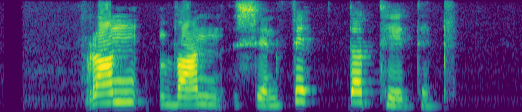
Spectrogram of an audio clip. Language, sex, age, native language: Icelandic, male, 7, Icelandic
